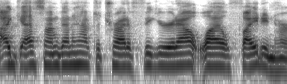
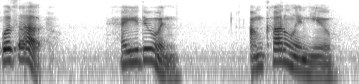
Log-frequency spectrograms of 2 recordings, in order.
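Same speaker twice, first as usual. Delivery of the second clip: put-on relaxed cat voice, quieter; 4 dB quieter than usual. Showing off the cat Gavin and speaking for him, Gavin's chill cat voice. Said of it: "He's just chilling like a villain".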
